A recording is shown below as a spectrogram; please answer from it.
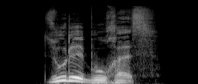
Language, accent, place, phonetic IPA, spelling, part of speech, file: German, Germany, Berlin, [ˈzuːdl̩ˌbuːxəs], Sudelbuches, noun, De-Sudelbuches.ogg
- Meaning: genitive singular of Sudelbuch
